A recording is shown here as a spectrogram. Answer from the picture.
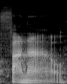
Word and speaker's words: Whānau: Now, you then set up your new organization, and I want to pronounce this correctly, which is, we are Whanau.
